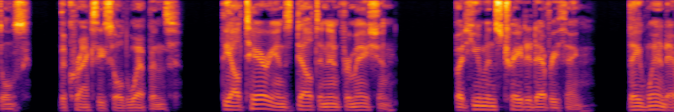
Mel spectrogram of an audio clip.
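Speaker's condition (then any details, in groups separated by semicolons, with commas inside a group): No condition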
